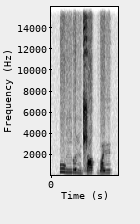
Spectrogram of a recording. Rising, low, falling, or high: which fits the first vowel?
falling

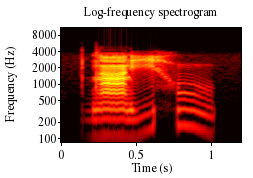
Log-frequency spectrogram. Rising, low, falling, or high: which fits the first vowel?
low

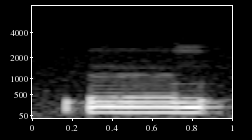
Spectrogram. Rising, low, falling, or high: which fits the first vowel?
low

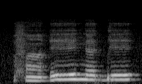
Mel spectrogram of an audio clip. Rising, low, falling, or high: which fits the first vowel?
low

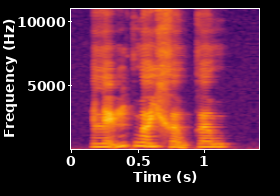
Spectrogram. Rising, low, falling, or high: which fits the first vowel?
rising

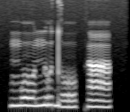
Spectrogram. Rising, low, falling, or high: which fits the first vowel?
high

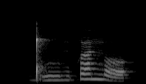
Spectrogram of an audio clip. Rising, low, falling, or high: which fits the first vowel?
low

